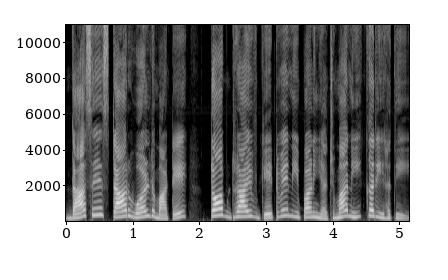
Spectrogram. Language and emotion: Gujarati, neutral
